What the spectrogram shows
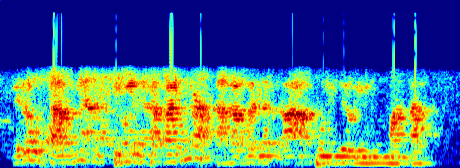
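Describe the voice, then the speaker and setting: A man's voice: on the high side, fast, crowd noise. A man preaching in a church, telling a rambling personal testimony as a sermon. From Philippines. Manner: rambling storytelling. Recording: tinny echoey distant church recording.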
